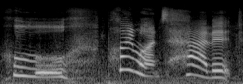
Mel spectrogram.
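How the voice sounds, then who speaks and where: A woman voicing a tiny, childlike, excitable fairy companion with a squeaky voice in a video game. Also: drawn-out words, gravelly, very noisy, full character voice. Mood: weary. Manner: refers to self in third person, exclamatory. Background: game music.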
